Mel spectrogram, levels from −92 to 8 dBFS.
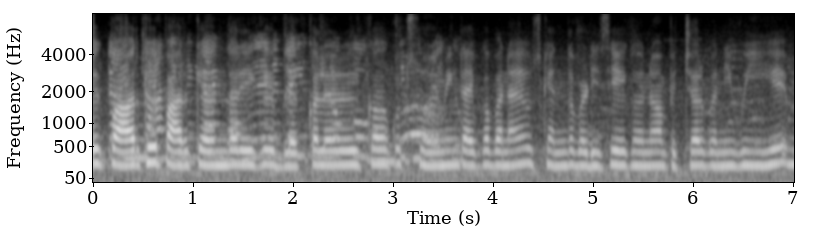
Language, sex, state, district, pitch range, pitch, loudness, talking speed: Hindi, female, Bihar, Gaya, 205-220 Hz, 210 Hz, -17 LUFS, 240 wpm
